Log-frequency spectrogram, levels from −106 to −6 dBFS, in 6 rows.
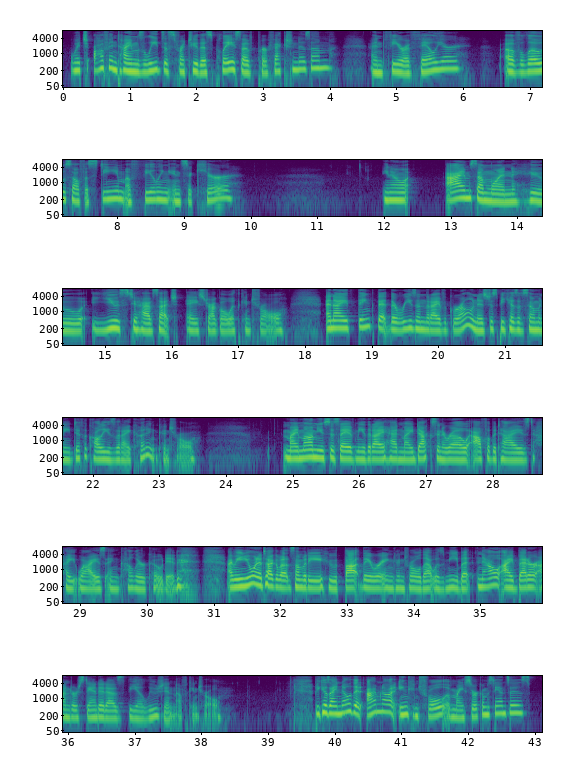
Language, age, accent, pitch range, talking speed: English, 30-49, American, 175-210 Hz, 155 wpm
